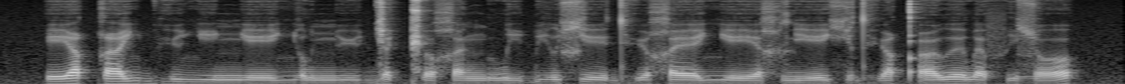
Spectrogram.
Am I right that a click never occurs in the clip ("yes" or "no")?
no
